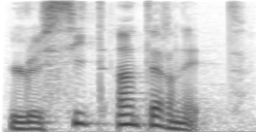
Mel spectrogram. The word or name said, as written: Le site internet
